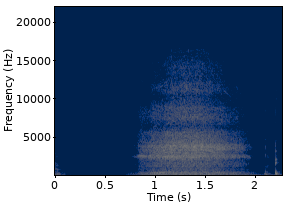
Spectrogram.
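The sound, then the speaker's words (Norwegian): A single slow, deep breath, in through the nose and out through the mouth, an airy rush that swells and fades over more than a second, followed by a brief soft vocal sound. “Inn gjennom nesa og ut gjennom munnen med en svak lyd.”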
